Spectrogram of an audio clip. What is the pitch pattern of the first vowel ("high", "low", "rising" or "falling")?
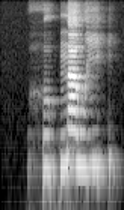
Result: low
